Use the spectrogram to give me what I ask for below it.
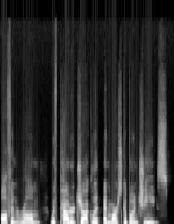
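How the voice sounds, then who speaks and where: A man's voice: mid-range voice, sing-song, no echo, clean studio sound. Male trivia host, jokey and chatty, lots of swing in his delivery. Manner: playful, chatty, quick asides. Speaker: quiz host. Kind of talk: hosting a comedy trivia podcast.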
